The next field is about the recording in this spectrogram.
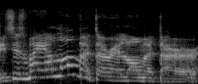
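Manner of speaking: very high, wild, swooping exclamation. Joking about a book of single images: Doctor Doofenshmirtz impression. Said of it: "That was a really good impression".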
